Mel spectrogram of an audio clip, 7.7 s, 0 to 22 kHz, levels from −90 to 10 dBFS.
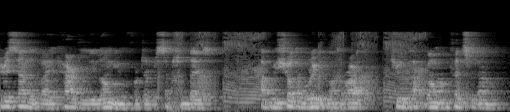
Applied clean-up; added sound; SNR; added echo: none; Fart; 13 dB; reverberation time 0.9 s.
